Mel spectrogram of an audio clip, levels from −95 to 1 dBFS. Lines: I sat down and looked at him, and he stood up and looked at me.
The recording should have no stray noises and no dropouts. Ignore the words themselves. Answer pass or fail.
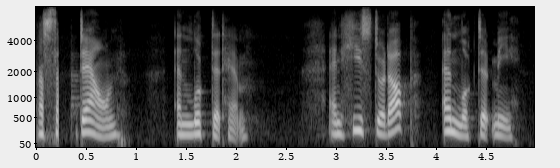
fail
